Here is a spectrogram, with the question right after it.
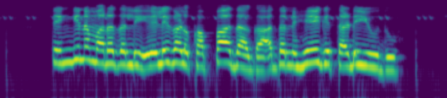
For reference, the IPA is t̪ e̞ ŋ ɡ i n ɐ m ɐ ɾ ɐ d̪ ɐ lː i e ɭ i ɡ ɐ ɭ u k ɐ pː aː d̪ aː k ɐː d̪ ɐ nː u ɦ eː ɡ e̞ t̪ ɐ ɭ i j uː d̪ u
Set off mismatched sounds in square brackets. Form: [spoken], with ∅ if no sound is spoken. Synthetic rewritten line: t̪ e̞ ŋ ɡ i n ɐ m ɐ ɾ ɐ d̪ ɐ lː i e ɭ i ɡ ɐ ɭ u k ɐ pː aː d̪ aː [ɡ] ɐː d̪ ɐ nː u ɦ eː ɡ e̞ t̪ ɐ [ɽ] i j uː d̪ u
